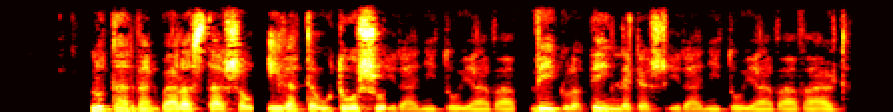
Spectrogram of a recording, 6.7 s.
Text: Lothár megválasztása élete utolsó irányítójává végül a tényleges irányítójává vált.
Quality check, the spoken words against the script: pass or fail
pass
